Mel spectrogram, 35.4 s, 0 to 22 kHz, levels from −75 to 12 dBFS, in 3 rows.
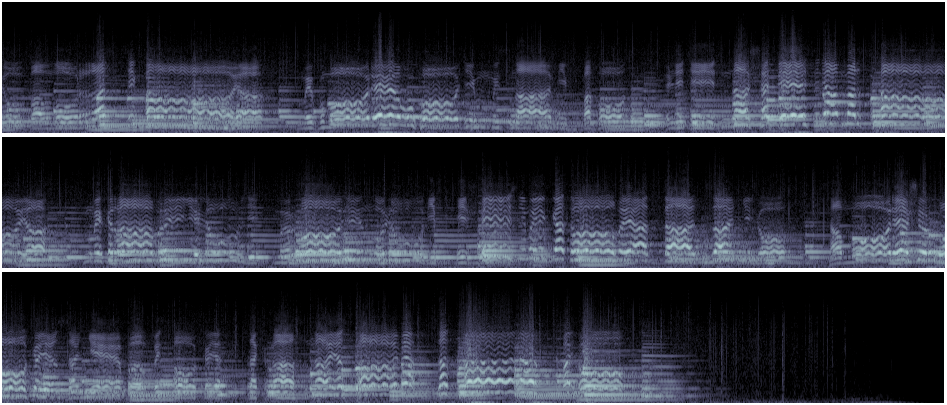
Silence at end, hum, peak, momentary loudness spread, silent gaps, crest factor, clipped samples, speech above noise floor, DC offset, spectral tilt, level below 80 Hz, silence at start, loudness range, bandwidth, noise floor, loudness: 3.1 s; none; -4 dBFS; 10 LU; none; 16 dB; under 0.1%; 44 dB; under 0.1%; -7 dB/octave; -48 dBFS; 0 s; 5 LU; 13.5 kHz; -61 dBFS; -18 LUFS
